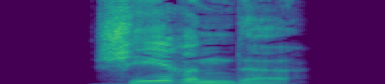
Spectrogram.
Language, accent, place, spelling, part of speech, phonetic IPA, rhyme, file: German, Germany, Berlin, scherende, adjective, [ˈʃeːʁəndə], -eːʁəndə, De-scherende.ogg
- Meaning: inflection of scherend: 1. strong/mixed nominative/accusative feminine singular 2. strong nominative/accusative plural 3. weak nominative all-gender singular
